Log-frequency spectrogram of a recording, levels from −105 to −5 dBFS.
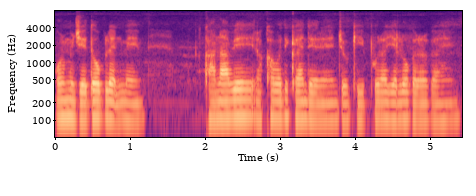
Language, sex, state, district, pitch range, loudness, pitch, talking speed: Hindi, male, Manipur, Imphal West, 100-105 Hz, -20 LUFS, 105 Hz, 210 wpm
